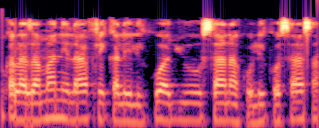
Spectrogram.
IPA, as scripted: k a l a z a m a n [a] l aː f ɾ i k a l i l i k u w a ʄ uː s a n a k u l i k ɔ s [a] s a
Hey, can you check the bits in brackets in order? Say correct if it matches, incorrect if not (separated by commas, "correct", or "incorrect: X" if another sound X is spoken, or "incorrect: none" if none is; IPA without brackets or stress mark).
incorrect: i, correct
